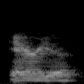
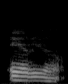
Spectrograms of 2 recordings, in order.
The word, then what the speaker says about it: area: the pronunciation of area you want to emphasize the first syllable area area there was something you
